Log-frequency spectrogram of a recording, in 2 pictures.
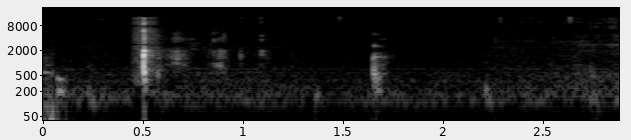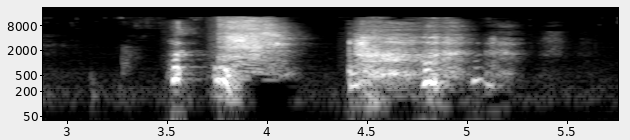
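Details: Young woman sneezing during a talk, saying she has allergies, in a sneezing compilation; soft sniffs and intakes, then two sharp sneezes in quick succession.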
